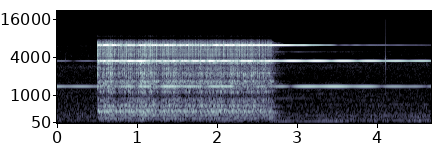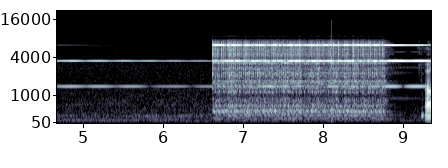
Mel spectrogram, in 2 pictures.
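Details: Wooden wall 317A telephone on checkout: an analyzer sends ring cycles, giving two loud, steady bell bursts about two seconds long with a quiet gap, a healthy ring cadence.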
